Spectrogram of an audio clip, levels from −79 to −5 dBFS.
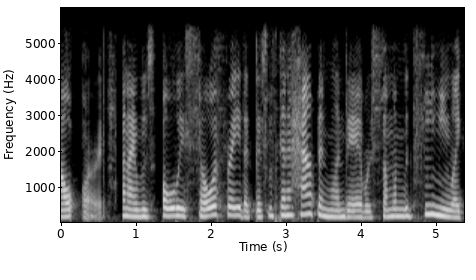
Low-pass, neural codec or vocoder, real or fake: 5.4 kHz; codec, 44.1 kHz, 1.7 kbps, Pupu-Codec; fake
